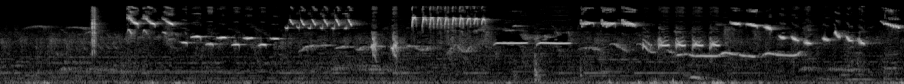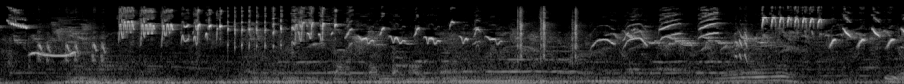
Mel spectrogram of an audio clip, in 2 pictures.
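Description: Brown-chested jungle flycatcher (Cyornis brunneatus) singing a varied song. Quick chirps, trills and rising and falling whistled notes follow one another almost without pause from about a second in.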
